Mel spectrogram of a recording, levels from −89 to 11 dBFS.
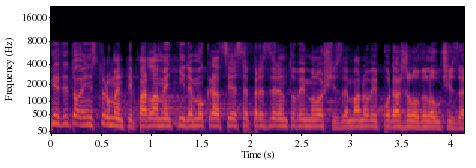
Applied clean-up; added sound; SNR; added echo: neural separator model SepFormer DNS4.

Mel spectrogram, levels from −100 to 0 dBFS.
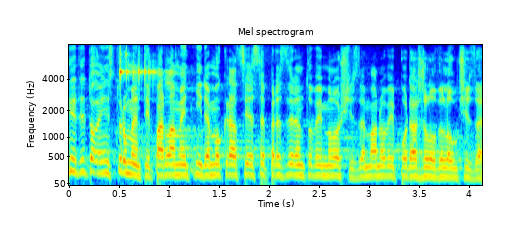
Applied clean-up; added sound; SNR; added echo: none; Coin (dropping); 6 dB; none.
